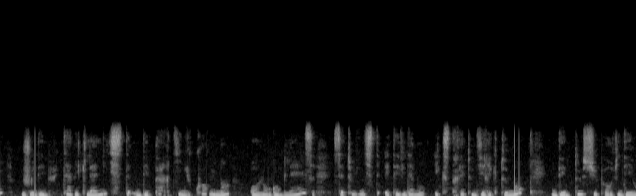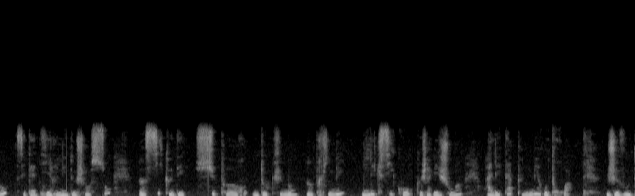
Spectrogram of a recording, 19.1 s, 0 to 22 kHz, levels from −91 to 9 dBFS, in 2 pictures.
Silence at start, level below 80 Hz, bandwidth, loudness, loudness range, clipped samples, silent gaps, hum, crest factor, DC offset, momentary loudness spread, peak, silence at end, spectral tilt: 0 s; -64 dBFS; 8.2 kHz; -30 LUFS; 3 LU; under 0.1%; none; none; 16 dB; under 0.1%; 8 LU; -14 dBFS; 0.05 s; -5 dB/octave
